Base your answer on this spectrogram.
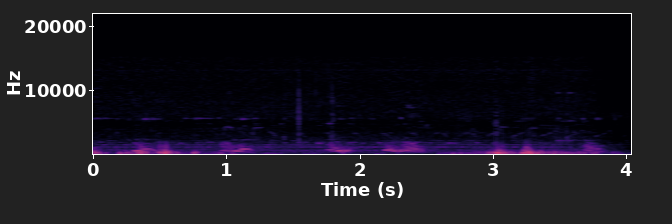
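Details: Basset Hounds of the Topsfield Lebrera pack hunting in Spain, 2015-16, their second year: separate short bays and barks in small clusters with quiet gaps between, a few voices rather than a full chorus.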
